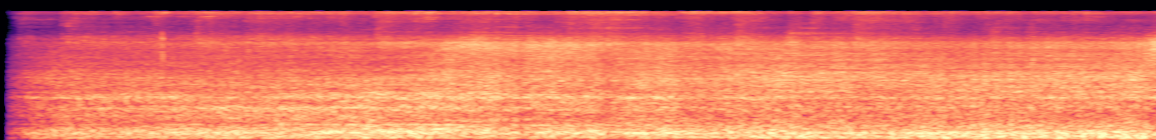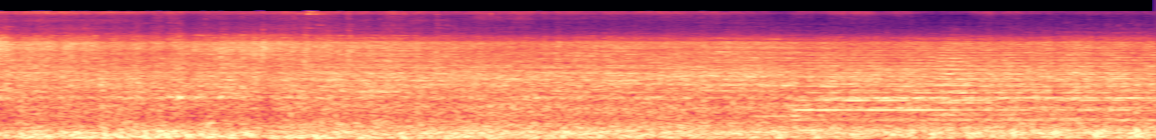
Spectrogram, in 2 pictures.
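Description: Indian Railways express of LHB coaches, hauled by an electric locomotive, passing close at high speed: a loud, steady rumble and clatter of wheels on the rails.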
